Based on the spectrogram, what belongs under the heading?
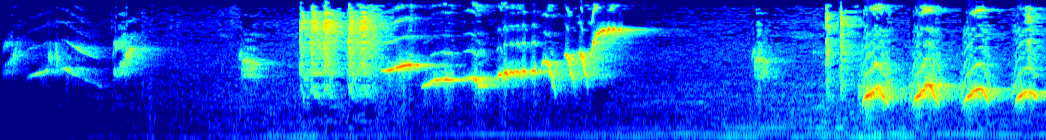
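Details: White-rumped shama song used as masteran training material for pet songbirds: varied phrases of sliding whistles and short buzzy bursts, ending in a rapid run of repeated bright rising notes, with pauses between phrases.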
